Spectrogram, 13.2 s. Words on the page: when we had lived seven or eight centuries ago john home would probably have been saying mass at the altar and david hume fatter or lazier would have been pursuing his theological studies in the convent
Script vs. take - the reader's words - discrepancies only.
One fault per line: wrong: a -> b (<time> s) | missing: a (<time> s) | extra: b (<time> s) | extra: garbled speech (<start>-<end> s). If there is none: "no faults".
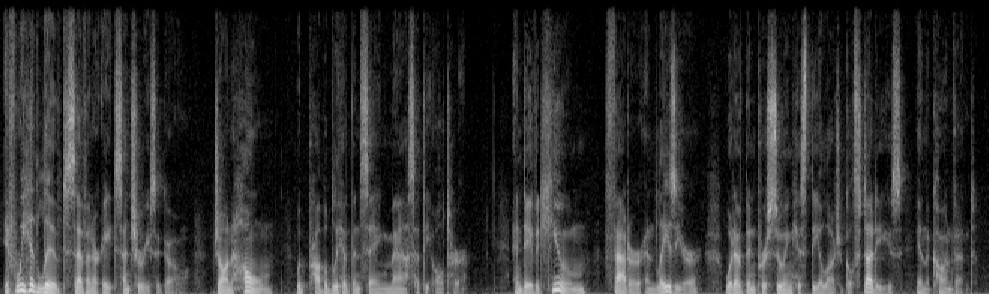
wrong: when -> if (0.0 s)
wrong: or -> and (8.5 s)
